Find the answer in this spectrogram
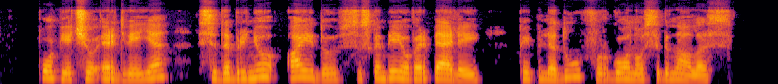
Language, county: Lithuanian, Alytus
